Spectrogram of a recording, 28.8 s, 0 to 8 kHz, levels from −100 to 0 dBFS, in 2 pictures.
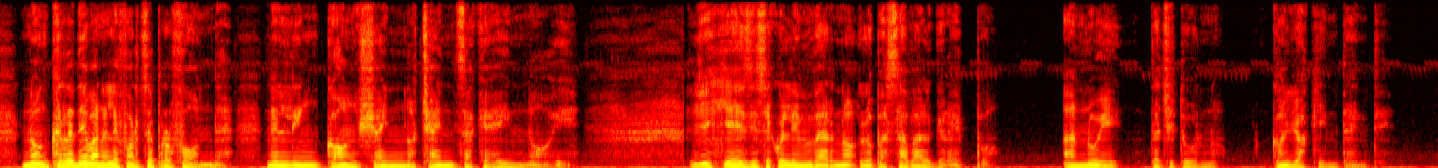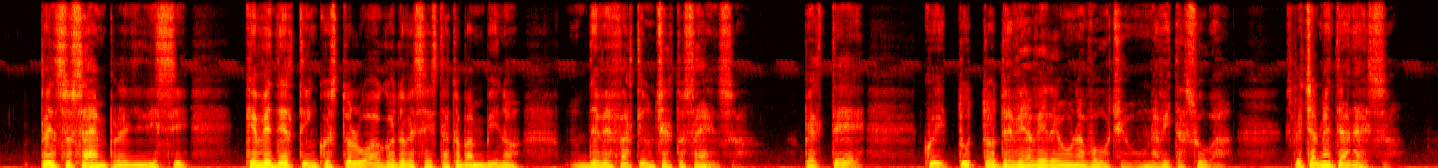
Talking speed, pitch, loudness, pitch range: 115 wpm, 100 Hz, -31 LUFS, 90-120 Hz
